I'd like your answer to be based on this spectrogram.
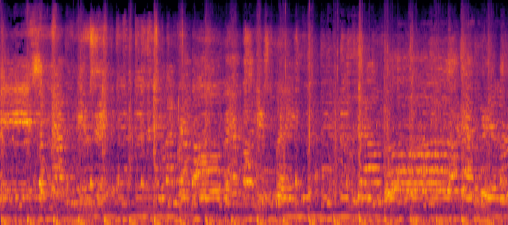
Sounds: Music, Soundtrack music

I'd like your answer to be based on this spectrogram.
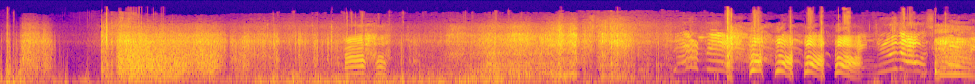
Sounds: Speech

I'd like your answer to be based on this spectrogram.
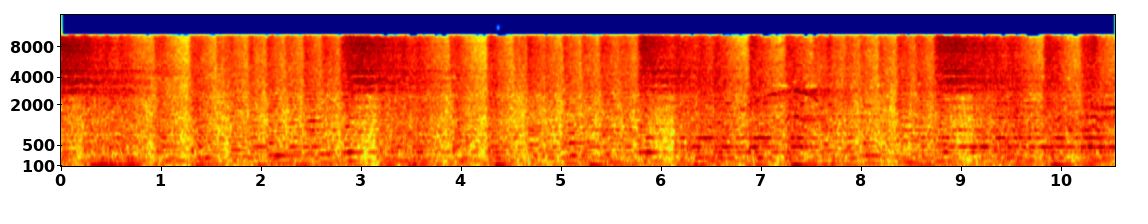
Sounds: Music

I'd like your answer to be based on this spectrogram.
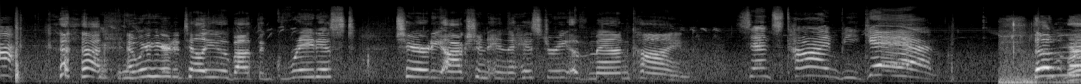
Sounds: Vehicle, Speech

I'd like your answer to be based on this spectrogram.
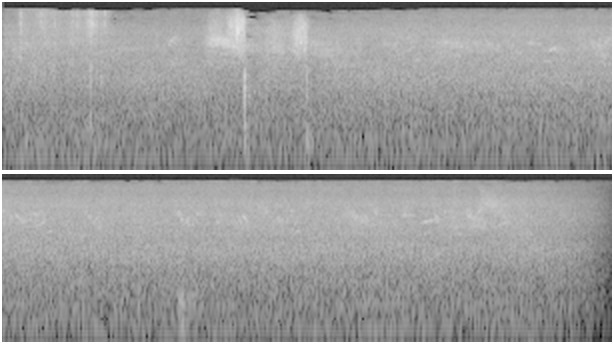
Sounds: footsteps

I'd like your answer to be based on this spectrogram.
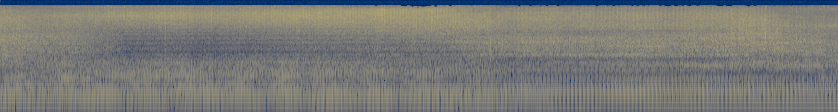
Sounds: Lawn mower, Vehicle, lawn mowing

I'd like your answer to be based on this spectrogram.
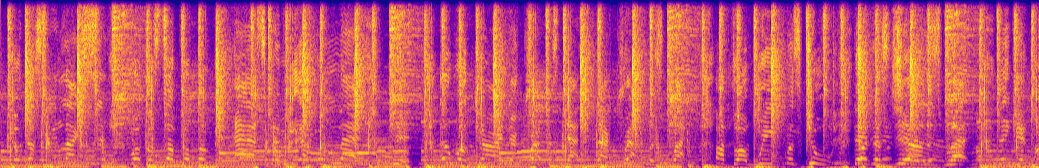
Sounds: Rapping, Funk, Music

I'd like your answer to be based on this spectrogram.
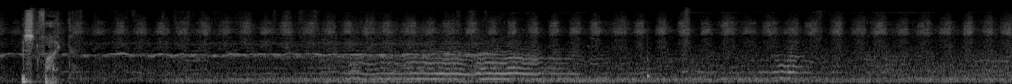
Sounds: Insect, housefly, bee or wasp, etc. buzzing

